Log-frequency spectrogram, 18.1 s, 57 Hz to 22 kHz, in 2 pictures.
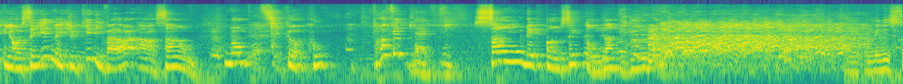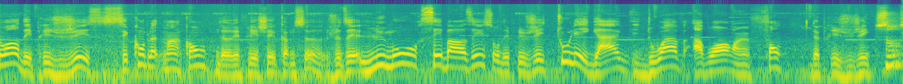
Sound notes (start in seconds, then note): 6.2 laughs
